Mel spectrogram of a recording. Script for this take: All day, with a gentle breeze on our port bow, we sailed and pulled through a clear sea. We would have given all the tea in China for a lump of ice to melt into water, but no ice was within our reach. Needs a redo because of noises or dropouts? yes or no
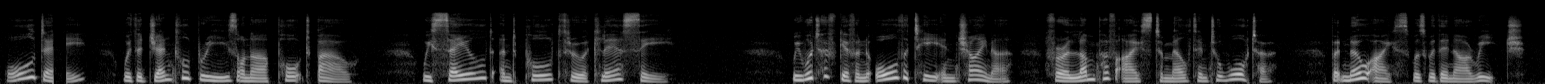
yes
